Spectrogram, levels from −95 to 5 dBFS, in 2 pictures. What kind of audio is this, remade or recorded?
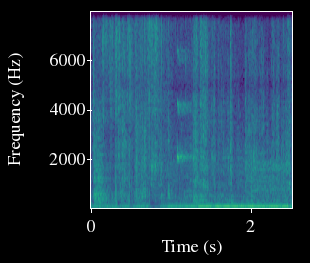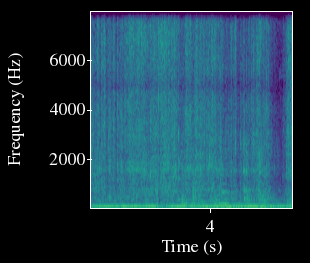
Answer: recorded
